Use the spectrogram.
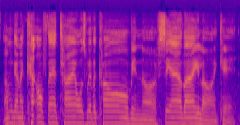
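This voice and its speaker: A man voicing a pompous, bossy male mouse soldier with a high-pitched voice in a spoken story. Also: fairly even intonation, a little slow, fairly bright tone, a little hiss or hum. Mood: blustering. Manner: blustering, bossy.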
